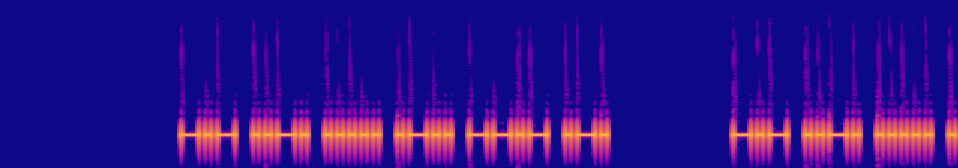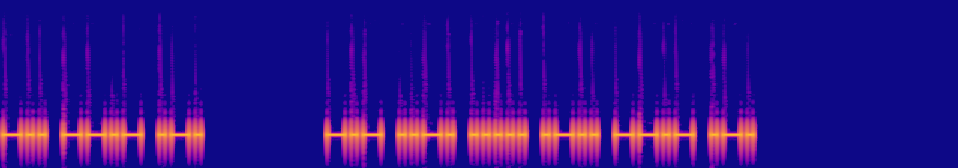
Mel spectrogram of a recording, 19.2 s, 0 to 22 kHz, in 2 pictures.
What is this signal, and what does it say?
Morse code, heard as a keyed tone, about 21 wpm, 700 Hz. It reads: KF5LQR KF5LQR KF5LQR
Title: USA Call Signs - 6 Characters - Repeated 3x - 20wpm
